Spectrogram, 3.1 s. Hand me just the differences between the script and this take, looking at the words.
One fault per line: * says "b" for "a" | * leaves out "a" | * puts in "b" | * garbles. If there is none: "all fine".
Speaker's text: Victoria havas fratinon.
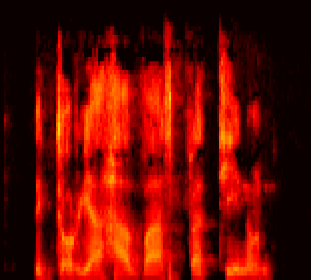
all fine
